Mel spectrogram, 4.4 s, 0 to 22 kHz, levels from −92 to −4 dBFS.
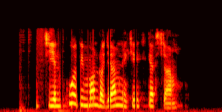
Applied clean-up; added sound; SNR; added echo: neural diffusion model UNIVERSE++.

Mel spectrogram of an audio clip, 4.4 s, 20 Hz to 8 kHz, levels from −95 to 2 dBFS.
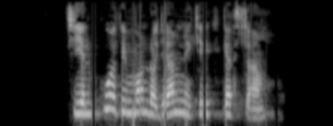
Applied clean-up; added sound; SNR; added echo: none; none; none; none.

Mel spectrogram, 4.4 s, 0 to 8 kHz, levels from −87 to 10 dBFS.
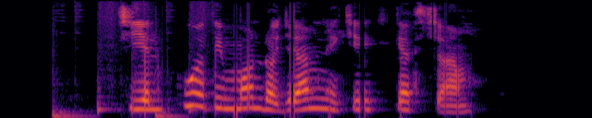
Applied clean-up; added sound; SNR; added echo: classical method log-MMSE.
